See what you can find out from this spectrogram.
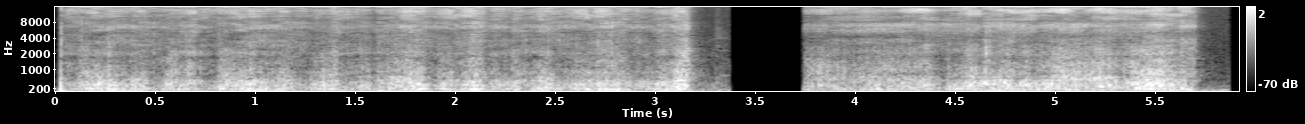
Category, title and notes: Sound effects > Objects / House appliances
Pencil scribble long
Pencil scribbles/draws/writes/strokes for a long amount of time.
